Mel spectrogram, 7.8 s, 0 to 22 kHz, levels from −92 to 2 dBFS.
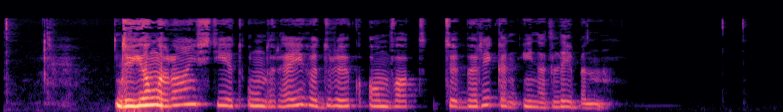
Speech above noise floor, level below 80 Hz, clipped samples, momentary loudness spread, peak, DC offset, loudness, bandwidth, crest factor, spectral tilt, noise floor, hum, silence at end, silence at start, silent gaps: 66 dB; -54 dBFS; under 0.1%; 21 LU; 0 dBFS; under 0.1%; -17 LUFS; 11.5 kHz; 18 dB; -5.5 dB/octave; -83 dBFS; none; 1.8 s; 1.15 s; none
